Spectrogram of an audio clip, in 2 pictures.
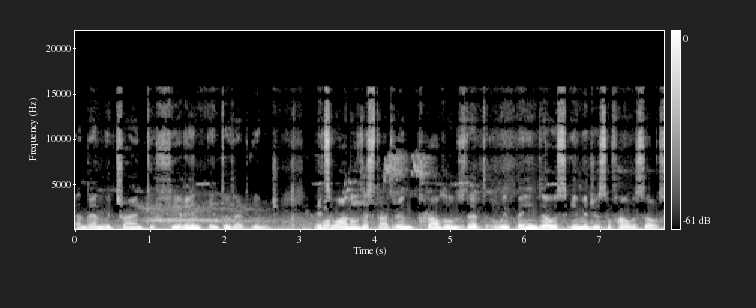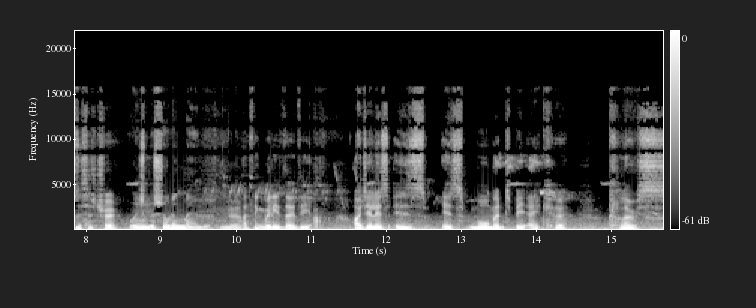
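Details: Adult who stutters (self-described stammerer) speaking on a podcast about stuttering and speech techniques; stuttering.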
